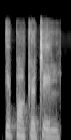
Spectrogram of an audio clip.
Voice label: "hypocotyl", Indian

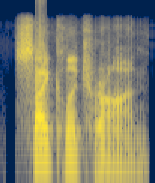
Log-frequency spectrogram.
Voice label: "cyclotron", American

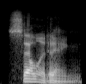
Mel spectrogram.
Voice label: "seladang", American

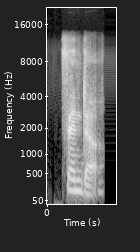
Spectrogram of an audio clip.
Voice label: "fender", Indian

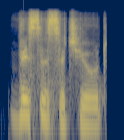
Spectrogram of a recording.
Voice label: "vicissitude", Indian

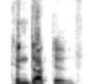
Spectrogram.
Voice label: "conductive", American

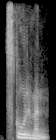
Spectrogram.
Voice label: "schoolman", Indian

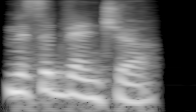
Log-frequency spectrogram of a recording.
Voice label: "misadventure", Indian

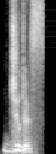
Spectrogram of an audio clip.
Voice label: "Judas", Indian

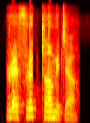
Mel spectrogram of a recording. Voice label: "refractometer", Indian

